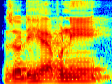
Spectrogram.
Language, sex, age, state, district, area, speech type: Assamese, male, 30-45, Assam, Dibrugarh, rural, spontaneous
